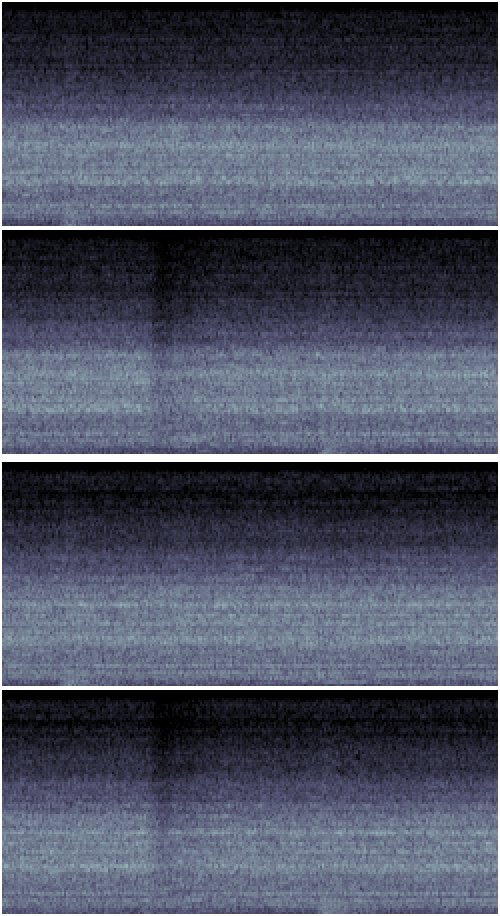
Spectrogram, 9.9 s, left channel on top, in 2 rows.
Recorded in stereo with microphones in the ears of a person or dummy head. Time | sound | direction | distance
0.0 | an engine running | 25° left (ahead or behind) | 7 m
